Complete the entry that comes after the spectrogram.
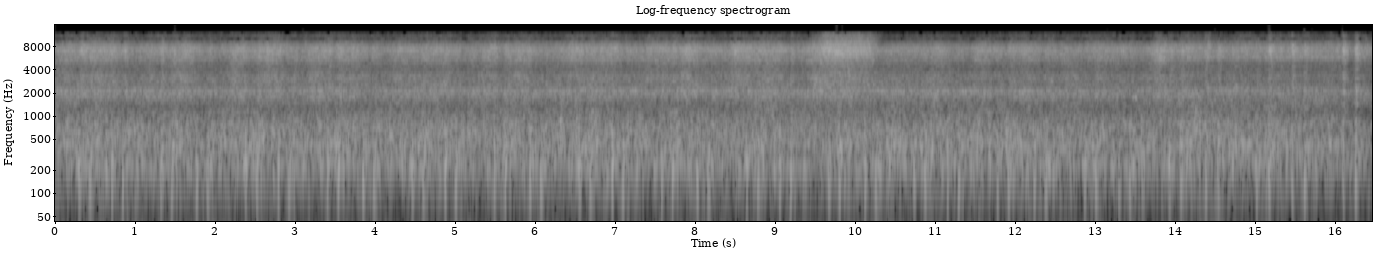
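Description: Freight train of mostly empty container flat wagons passing close by, wheels clattering rapidly over the rail joints in a steady rumble, with a brief high-pitched sound about ten seconds in. The last wagon passes near the end and the noise begins to fade.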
